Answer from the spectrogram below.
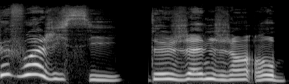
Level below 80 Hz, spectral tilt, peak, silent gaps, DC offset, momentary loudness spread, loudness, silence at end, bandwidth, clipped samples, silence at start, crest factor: -66 dBFS; -4 dB/octave; -2 dBFS; none; under 0.1%; 11 LU; -17 LUFS; 0.05 s; 17.5 kHz; under 0.1%; 0 s; 14 dB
